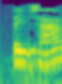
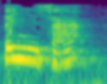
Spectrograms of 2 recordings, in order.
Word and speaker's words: tịnh xá: Tịnh xá là chỉ cho là nó gọi, bây giờ ngày xưa nguyên âm của nó gọi là tinh xá, nhưng bây giờ chúng ta đọc là tịnh xá.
